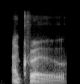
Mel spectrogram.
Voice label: "accrue", British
